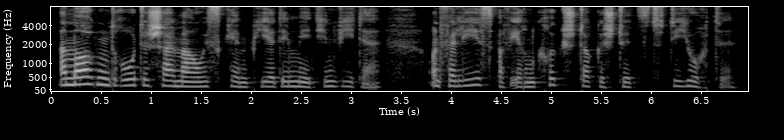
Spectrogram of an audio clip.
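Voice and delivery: plain reading voice

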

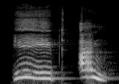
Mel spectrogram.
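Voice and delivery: loud, high-pitched work cry; sailors' shout. Acted. Sailors shouting as they haul crates up, loud shout. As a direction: shout it out like dockhands heaving. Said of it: "schrien sie jedes Mal".

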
